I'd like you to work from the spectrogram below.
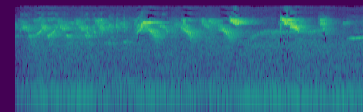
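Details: Oriental white-eye song used as training audio for young birds: rapid high twittering warbles with bright sharp notes in bursts, steady faint low hum beneath.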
